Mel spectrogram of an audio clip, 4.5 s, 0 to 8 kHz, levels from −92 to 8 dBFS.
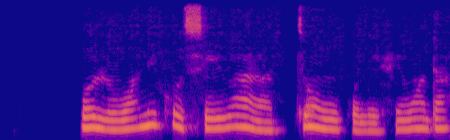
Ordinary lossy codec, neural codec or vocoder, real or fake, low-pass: none; codec, 16 kHz, 8 kbps, FreqCodec, smaller model; fake; 7.2 kHz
